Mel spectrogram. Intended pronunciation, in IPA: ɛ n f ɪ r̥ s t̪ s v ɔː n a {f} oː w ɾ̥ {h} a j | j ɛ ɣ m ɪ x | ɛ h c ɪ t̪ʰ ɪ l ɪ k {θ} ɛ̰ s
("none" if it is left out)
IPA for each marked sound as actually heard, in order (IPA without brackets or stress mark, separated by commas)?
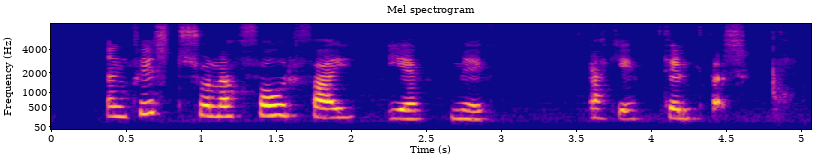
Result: f, f, θ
